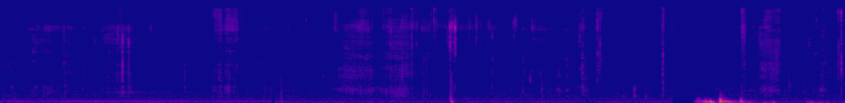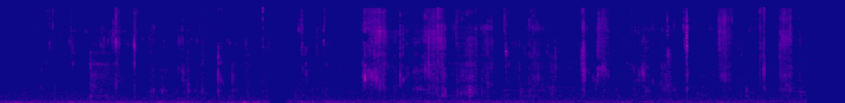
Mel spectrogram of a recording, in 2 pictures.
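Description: Close-up eating sounds: a person biting and chewing crunchy food, with many short crisp crackles. A loud low thump sounds about nine and a half seconds in.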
